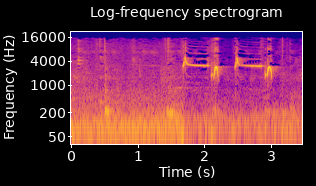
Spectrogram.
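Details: Bar-winged prinia singing to provoke rival birds: two bright phrases, each a sharp rising note, a level high whistle held briefly, then a quick dropping chirp, over a quiet background.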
